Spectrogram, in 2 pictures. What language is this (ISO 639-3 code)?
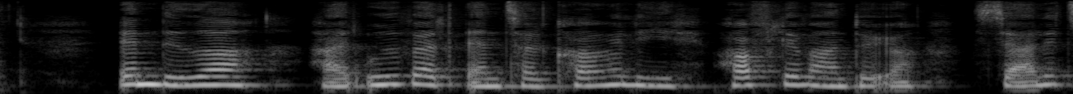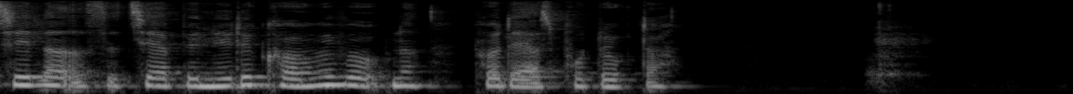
dan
